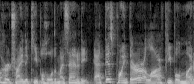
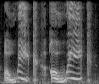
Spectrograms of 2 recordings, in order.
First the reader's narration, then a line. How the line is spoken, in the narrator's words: she screeched like a deranged seagull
